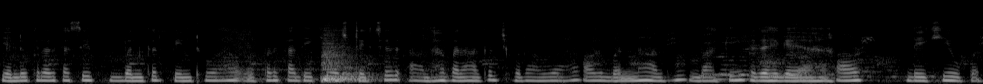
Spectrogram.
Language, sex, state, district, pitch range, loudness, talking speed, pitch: Hindi, male, Bihar, East Champaran, 170-190 Hz, -35 LUFS, 165 wpm, 175 Hz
